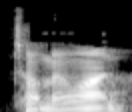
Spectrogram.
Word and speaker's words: Tome-wan: Tome-Wan? Is that how you pronounce it? – Tome-Wan? Yeah. Yeah.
